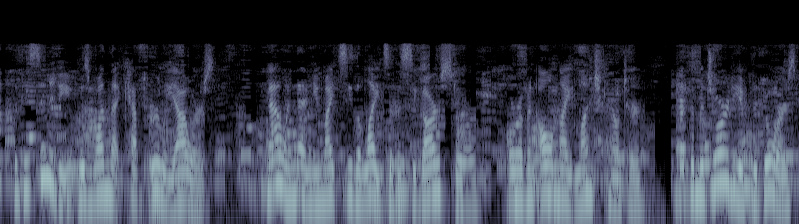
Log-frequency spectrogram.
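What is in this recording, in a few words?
female instantaneous source; SiSEC10; underdetermined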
